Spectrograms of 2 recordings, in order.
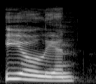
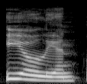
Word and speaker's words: Aeolian: Aeolian. – Did you get that? – No, I didn't quite get that. – Okay, listen up. – Aeolian.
